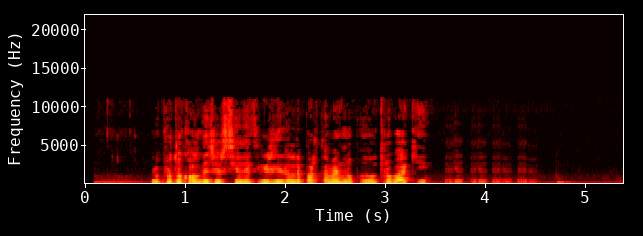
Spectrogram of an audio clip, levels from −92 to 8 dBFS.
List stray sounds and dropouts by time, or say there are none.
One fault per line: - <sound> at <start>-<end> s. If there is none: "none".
- laugh at 3.6-4.5 s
